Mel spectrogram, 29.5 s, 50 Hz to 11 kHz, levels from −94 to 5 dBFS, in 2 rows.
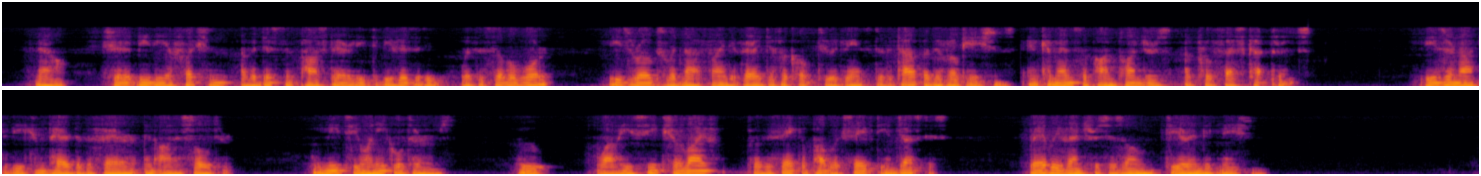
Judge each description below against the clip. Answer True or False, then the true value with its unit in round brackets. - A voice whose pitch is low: True (90 Hz)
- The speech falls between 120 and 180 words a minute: True (165 wpm)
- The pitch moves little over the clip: True (1.9 semitones)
